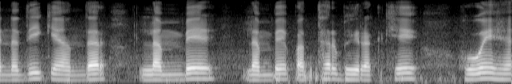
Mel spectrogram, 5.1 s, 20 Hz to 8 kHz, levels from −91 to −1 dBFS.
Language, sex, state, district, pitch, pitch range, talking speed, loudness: Hindi, male, Uttar Pradesh, Lucknow, 145 Hz, 135-155 Hz, 115 wpm, -19 LUFS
